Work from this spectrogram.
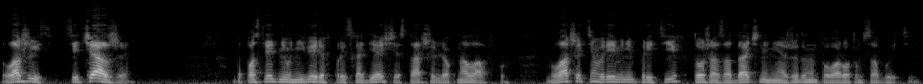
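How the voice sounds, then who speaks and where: Male audiobook narrator, low voice, steady storytelling. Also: fast. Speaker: audiobook reader.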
